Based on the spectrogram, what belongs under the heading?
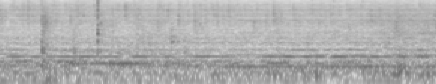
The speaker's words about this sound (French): Des larmes coulent de ses yeux. La pluie, bien sûr, qui s'écrase contre son visage doré.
